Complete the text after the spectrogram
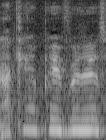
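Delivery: imitated crying. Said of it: "And he started crying".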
